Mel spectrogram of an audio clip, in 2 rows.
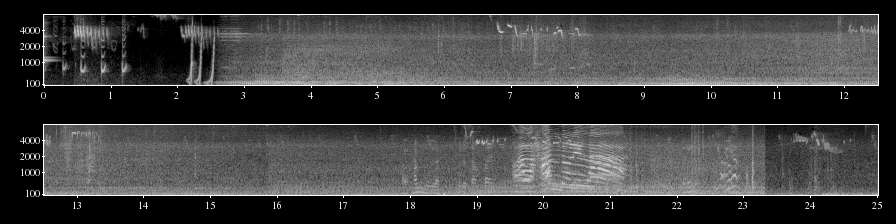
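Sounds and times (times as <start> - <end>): small birds chirping: 0.0 - 25.0
car engine humming: 2.7 - 23.4.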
